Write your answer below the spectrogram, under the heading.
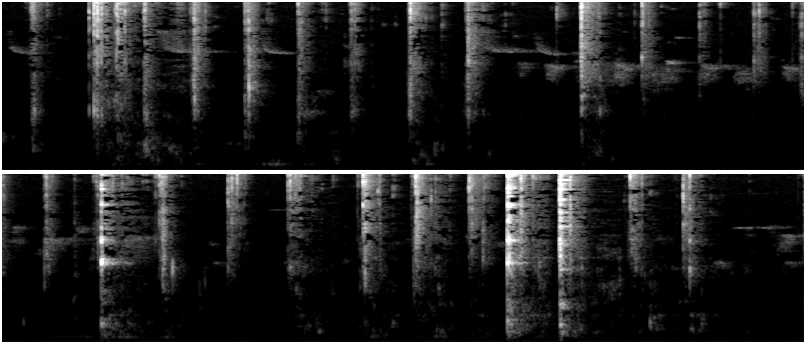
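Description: Metal spoon and fork clinking and scraping on a ceramic plate while eating rice and fried chicken: irregular short clicks a few times a second, loudest about thirteen seconds in.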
